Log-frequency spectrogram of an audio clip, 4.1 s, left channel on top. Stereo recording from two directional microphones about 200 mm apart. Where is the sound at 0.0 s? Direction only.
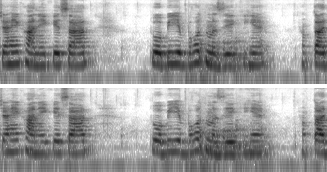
55° left (ahead or behind).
